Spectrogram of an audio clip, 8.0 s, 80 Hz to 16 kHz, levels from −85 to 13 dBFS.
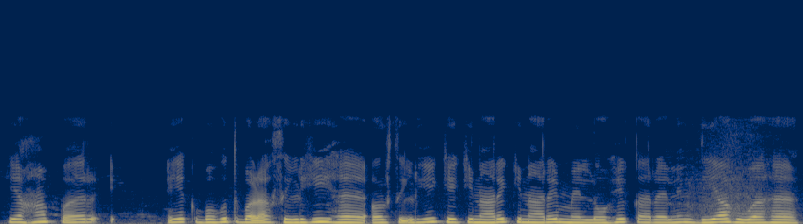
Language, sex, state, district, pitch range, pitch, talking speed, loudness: Hindi, female, Jharkhand, Garhwa, 205-230 Hz, 215 Hz, 140 wpm, -13 LUFS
